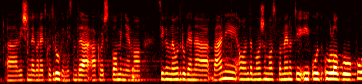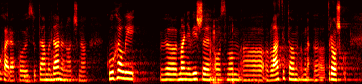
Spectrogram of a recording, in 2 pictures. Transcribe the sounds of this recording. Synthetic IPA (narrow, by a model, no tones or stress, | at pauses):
ʋiʃene̞ɡo̞ne̞t̪ko̞d̪ɾuɡemislimd̪aakoʋe̞t͡ɕspo̞miɲe̞mo̞ | t̪siʋilˠne̞ud̪ɾuɡe̞nabaniiʔo̞nd̪amo̞ʒemo̞spo̞menut̪iʔiʔuulˠo̞ɡukuxaɾako̞jisut̪amo̞d̪anano̞t͡ʃno | kuxali | maɲe̞ʋiʃeosʋo̞ːmʋlˠast̪it̪o̞mt̪ɾo̞ʃku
